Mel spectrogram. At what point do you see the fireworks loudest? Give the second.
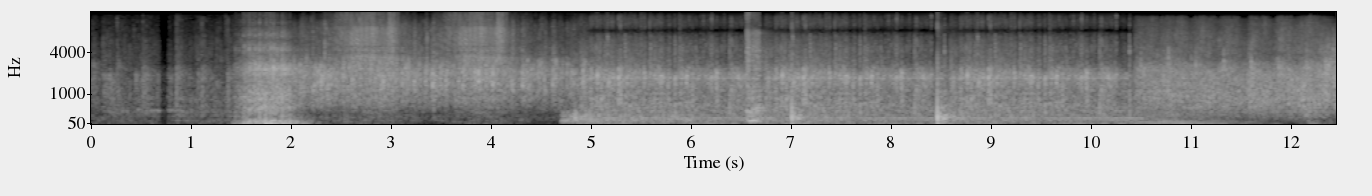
2 s.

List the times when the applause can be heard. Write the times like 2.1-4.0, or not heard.
0.0-12.4.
